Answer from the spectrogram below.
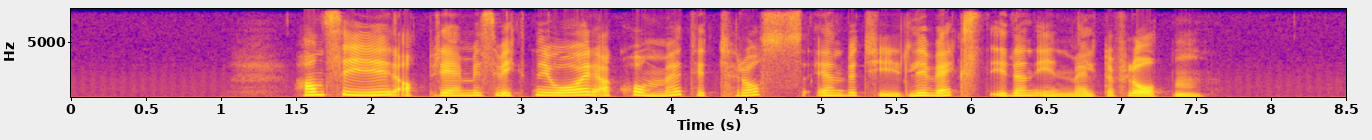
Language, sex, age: Norwegian, female, 54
